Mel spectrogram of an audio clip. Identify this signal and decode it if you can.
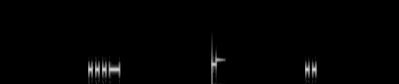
Morse code, heard as a keyed tone, about 36 wpm, 700 Hz. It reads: V I
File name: Single-Letter-Number-35wpm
